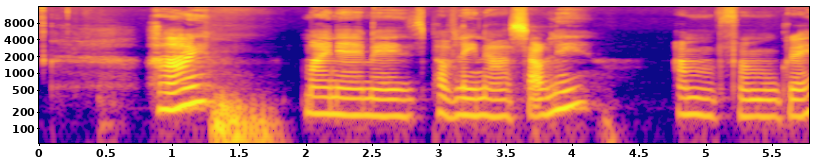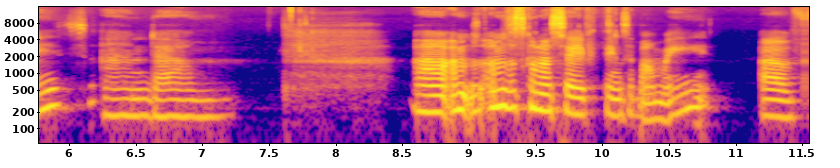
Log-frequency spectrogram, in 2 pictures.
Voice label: American English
